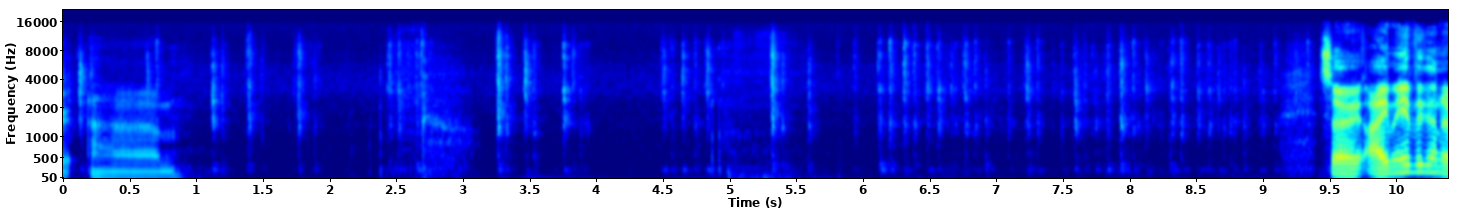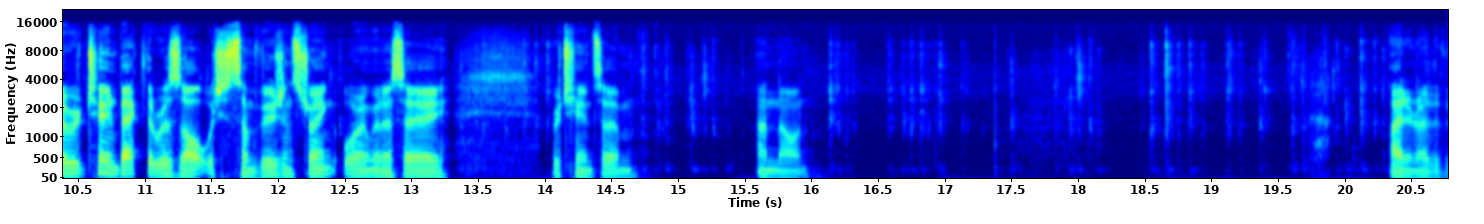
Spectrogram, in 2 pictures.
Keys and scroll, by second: 0.0 BackSpace, 0.2 BackSpace, 0.7 Up, 1.2 BackSpace, 1.4 Return, 1.8 Return, 2.5-3.9 typing, 3.3 Return, 4.6 Down, 4.7 Down, 4.9 Down, 5.3 Return, 6.1-9.3 typing, 9.8 Left, 10.6 Down, 11.1 BackSpace, 11.5 Left, 12.1 Left, 12.4 Left, 13.5-14.9 typing, 15.2 ctrl+shift+Left, 16.2-17.0 typing, 18.0 ctrl+Left, 18.5-19.6 typing, 19.9 Right, 20.2 ctrl+s, 20.6 End.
